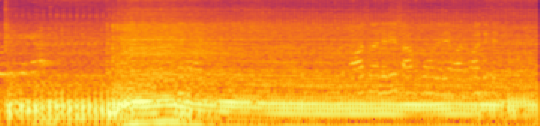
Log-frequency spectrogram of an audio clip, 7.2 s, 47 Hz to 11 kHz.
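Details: TVS Ntorq 125 BS6 scooter engine noise at idle. A light, quick, fairly even tapping sits over the idle; tappets were found loose, so this is valve tappet noise needing clearance reset.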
